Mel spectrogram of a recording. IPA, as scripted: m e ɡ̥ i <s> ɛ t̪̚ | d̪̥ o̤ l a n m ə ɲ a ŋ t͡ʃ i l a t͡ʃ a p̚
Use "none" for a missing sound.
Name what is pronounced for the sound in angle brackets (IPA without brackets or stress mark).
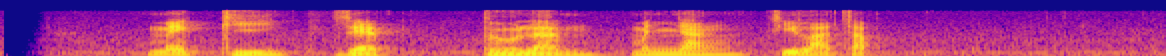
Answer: z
